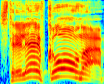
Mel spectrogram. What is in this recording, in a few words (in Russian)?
see clowns, left4dead2 russian, Survivor Voice; Gambler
